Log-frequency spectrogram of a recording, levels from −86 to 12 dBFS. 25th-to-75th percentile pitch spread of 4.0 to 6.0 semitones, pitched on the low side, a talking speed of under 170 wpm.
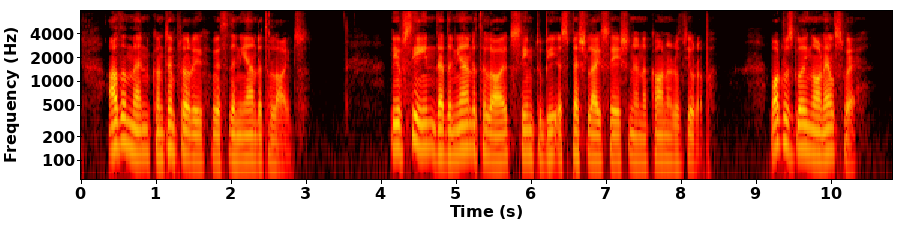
Yes: average, 4.5 semitones; low, 120 Hz; average, 150 wpm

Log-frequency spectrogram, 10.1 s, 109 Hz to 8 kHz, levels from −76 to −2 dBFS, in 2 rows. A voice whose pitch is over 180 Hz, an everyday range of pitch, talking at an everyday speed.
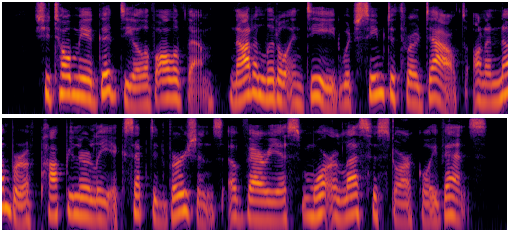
Yes: high, 190 Hz; average, 3.8 semitones; average, 195 wpm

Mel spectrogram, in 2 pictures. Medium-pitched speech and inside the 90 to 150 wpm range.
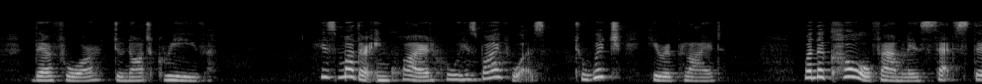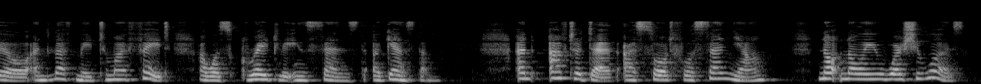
No: high, 200 Hz; average, 140 wpm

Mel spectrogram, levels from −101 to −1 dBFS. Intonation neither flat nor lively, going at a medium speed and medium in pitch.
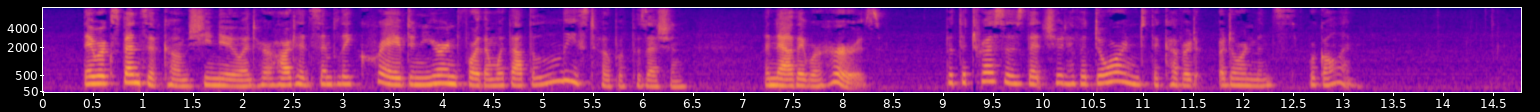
No: average, 4.1 semitones; average, 160 wpm; high, 205 Hz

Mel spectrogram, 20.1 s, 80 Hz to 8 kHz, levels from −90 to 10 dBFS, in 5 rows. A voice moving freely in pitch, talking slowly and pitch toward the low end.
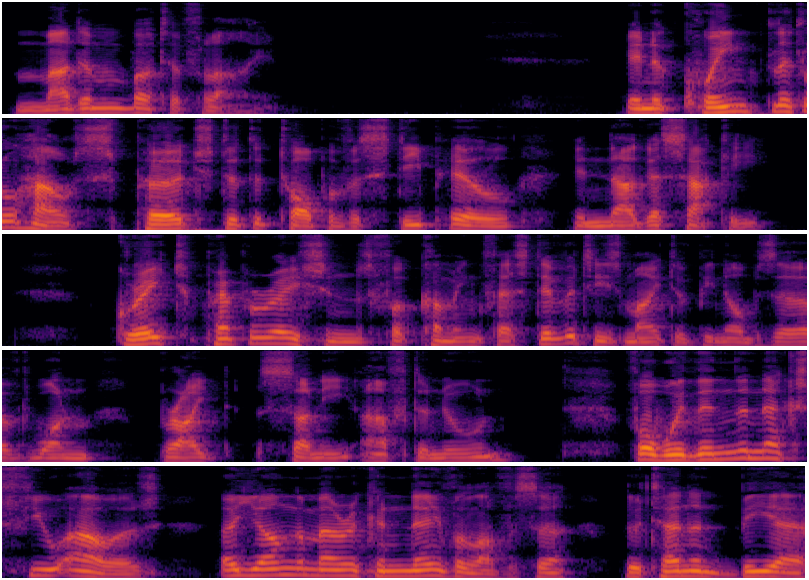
Yes: wide, 6.3 semitones; slow, 130 wpm; low, 115 Hz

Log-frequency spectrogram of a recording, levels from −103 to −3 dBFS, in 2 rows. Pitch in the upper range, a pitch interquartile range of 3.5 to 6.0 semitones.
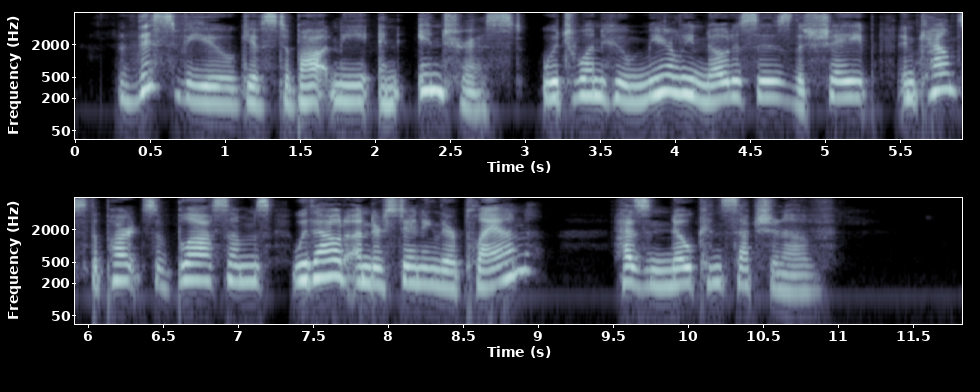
Yes: high, 205 Hz; average, 4.5 semitones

